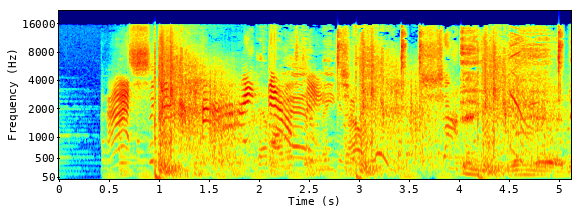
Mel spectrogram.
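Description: Gunshots in the Western video game Grizzly Gulch, a few sharp, loud bangs spread through a busy, dense mix of game sounds.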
